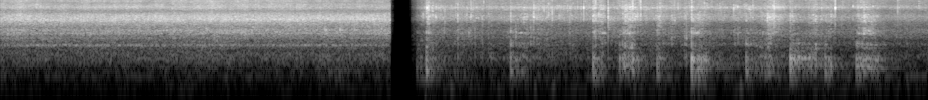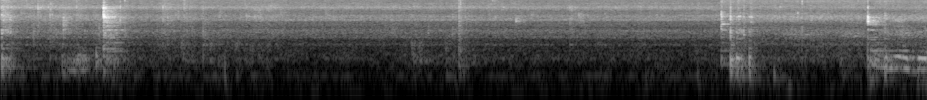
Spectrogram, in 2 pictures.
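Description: Fresh spinach dropped into water at a rolling boil in a kadai (wok), a short hiss followed by broken bubbling and sizzling, with scattered splashes and stirring clatters close by.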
